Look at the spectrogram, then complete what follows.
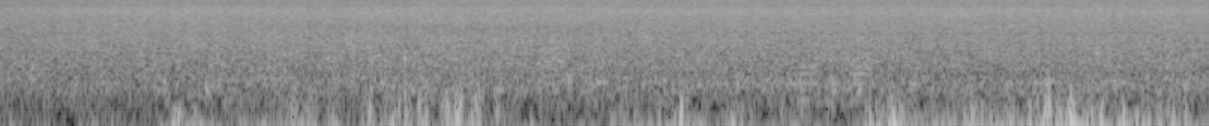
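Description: Waterfall pouring onto rock and into a shallow pool: a steady rushing hiss.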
